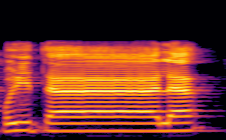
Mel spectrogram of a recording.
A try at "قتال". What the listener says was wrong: تا نا موٹی پڑھو قتال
